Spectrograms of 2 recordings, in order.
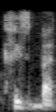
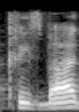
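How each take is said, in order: First: The name ends with a voiceless t sound. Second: The name ends with a voiced d sound. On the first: The speaker calls it right. "alors qu'en fait c'est Chris Bat" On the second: The speaker calls it wrong. "en français on dira Chris Bad"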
